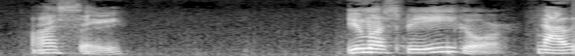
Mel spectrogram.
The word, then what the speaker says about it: Igor: this Frederick Frankenstein I see you must be Igor now it's pronounced I go but they told me it was Igor well they were wrong name weren't they uh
